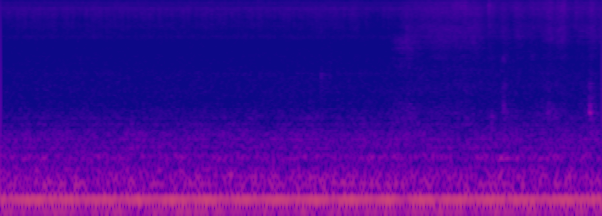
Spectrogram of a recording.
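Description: A steady low hum runs unchanged, with a few faint clicks near the end.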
